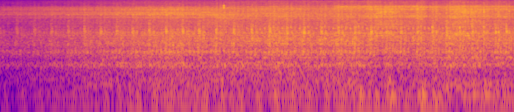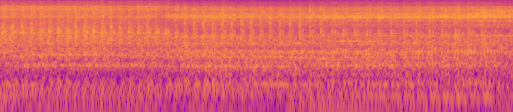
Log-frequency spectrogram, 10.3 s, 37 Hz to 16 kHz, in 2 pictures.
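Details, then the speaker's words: 1977 MGB first start after many years off the road: uneven, lumpy idle with fast clattery tappet ticking about four per second; ignition timing massively over-advanced, tappets need adjusting; oil pressure about 60 psi. "she's tapity rattle we can adjust the tappets and she's running roughly because the timing isn't as it should be of it's massively Advanced"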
